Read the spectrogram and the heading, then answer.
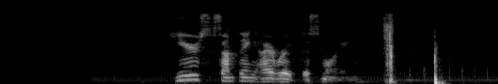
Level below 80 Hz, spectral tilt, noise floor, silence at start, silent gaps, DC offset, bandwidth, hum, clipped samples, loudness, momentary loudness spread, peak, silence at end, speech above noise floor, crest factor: -38 dBFS; -5.5 dB/octave; -67 dBFS; 1.75 s; none; under 0.1%; 11.5 kHz; none; under 0.1%; -30 LUFS; 16 LU; -4 dBFS; 0.55 s; 35 dB; 28 dB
